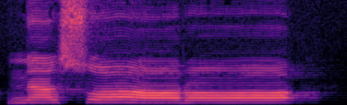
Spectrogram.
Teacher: صاد بھی موٹا، را بھی موٹا، اور کھینچیں گے بھی کیونکہ کھڑا زبر ہے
